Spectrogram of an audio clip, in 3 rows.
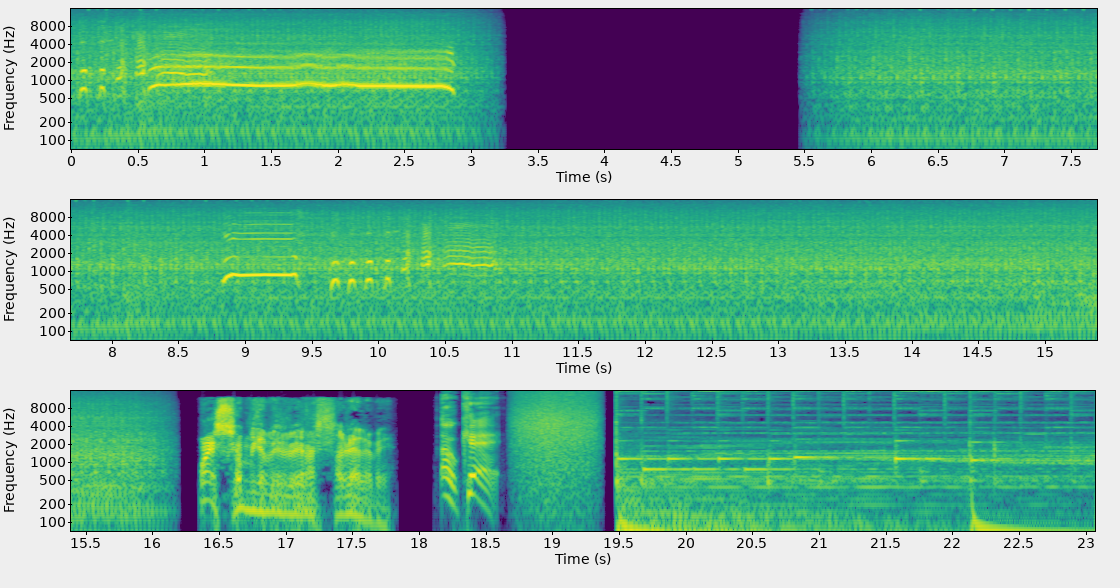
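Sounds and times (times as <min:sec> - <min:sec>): vehicle engine idling: 0:00.0 - 0:03.2, 0:05.5 - 0:16.2.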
